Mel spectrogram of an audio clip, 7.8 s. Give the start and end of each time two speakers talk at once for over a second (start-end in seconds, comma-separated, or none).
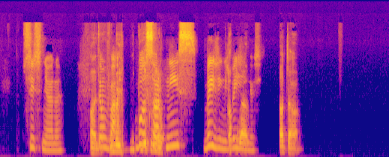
1.9-3.3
